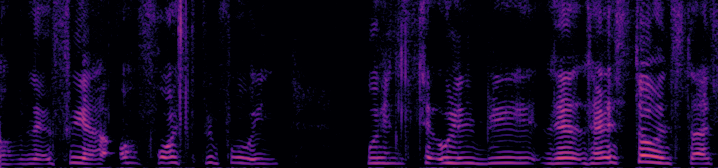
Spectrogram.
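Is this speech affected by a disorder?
Yes: cerebral palsy; from birth.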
